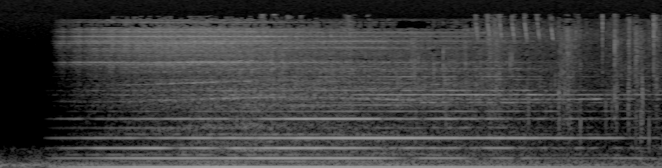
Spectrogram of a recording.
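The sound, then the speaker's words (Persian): A dust distortion enemy in a mobile spell-casting game, one that fire can destroy, makes a faint, sustained humming drone with layered tones that swells and then slowly fades, with a few light clicks near the end. “این صدایی که میشنوید صدای دیستورشن خاکه که با آتیش میشه نابودش کرد.”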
